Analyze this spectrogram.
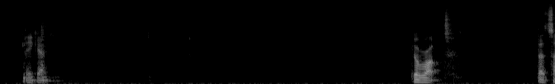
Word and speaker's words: garrote: Garrote. There you go. Garrote. That's how I said it. I swear that's how I said it. It does rhyme with carrot.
